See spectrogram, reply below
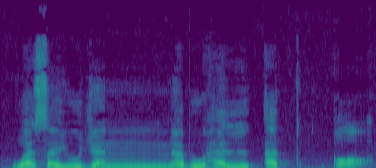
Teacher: حرف تا تکون نخوره، قلقله نگیره، ولی صداش باید به گوش شنونده برسه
